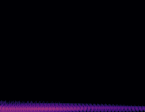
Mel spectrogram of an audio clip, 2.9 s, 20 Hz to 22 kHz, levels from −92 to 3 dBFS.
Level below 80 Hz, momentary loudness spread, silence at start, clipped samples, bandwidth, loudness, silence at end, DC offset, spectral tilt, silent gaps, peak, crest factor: -68 dBFS; 13 LU; 0 s; under 0.1%; 0.5 kHz; -58 LUFS; 0 s; under 0.1%; -19 dB/octave; none; -46 dBFS; 12 dB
